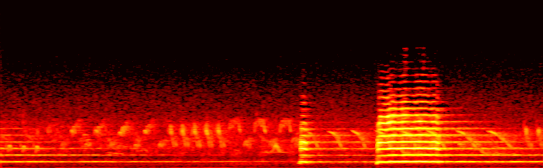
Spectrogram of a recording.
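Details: Wild whooper swans, a steady droning chorus of distant calls broken by two louder, brassy honks, the second drawn out, with softer twittering calls in the background.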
